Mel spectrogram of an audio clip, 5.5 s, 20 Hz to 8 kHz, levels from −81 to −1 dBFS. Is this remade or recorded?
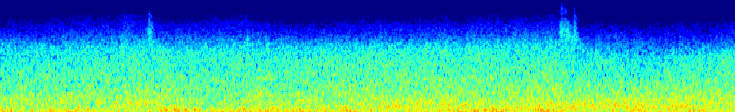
recorded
